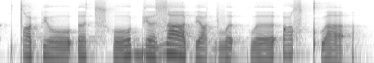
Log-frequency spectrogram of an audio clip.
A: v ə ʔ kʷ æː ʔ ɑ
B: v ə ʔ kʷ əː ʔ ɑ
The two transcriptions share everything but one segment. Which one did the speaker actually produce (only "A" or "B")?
B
